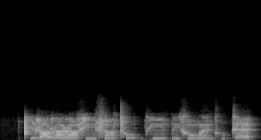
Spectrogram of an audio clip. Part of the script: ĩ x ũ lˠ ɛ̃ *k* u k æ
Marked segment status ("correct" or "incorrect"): incorrect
